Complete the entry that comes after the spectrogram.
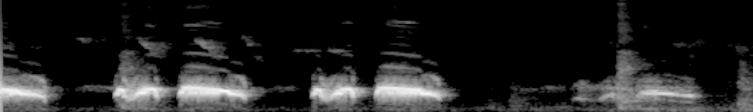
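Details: Decoy spotted dove in captivity, cooing rapidly to spur other caged birds; quick pairs of a short bent note and a longer falling coo, repeated closely, ending with a softer single hoot.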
